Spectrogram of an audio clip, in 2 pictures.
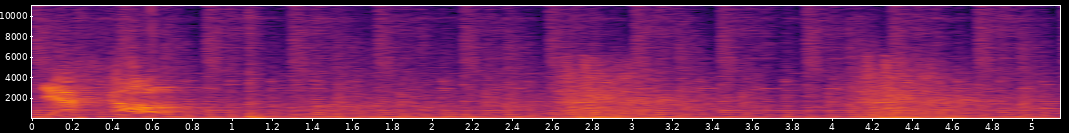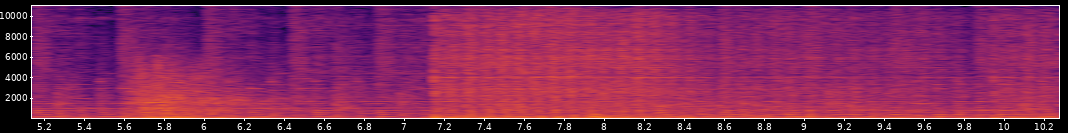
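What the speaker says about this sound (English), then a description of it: "now the soldier's gonna shoot the shit out of it" Soldiers fire guns in the video game Tokyo Xanadu EX+, a run of repeated sharp bursts and crashing impacts under game music and voices, fairly dense throughout.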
